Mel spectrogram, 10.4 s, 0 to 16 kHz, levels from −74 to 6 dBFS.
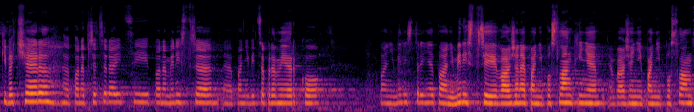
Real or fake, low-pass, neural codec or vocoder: real; 14.4 kHz; none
